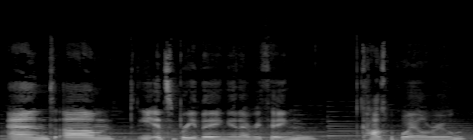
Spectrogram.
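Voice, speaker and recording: Woman, podcast host, middle pitch, conversational recap, thinking aloud, faint background music. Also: fairly even intonation, unhurried, pushed and bright. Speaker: book club podcast host. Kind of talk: casual recap discussion of a game story.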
